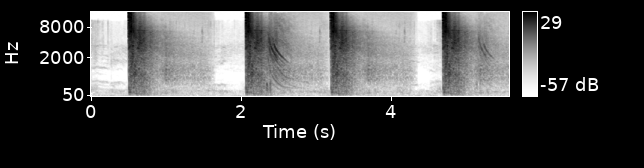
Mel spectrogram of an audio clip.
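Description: Four loud gunshots ring out at irregular intervals, each a sharp crack followed by a long, fading echo-like tail. Quieter stretches fall between the shots.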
